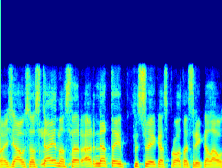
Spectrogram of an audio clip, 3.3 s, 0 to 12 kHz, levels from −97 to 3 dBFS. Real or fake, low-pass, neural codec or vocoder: fake; 7.2 kHz; codec, 16 kHz, 4 kbps, FunCodec, trained on Chinese and English, 50 frames a second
